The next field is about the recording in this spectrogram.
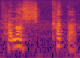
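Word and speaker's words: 楽しかった: Tanoshikata, tanoshikata.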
